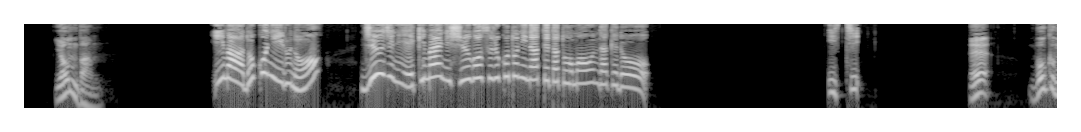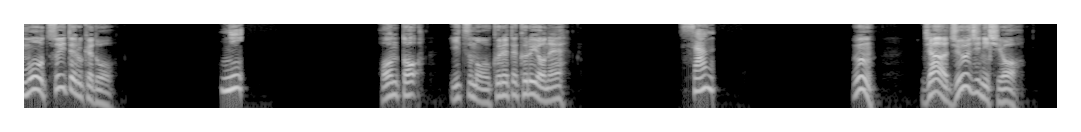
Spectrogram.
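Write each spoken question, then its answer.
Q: 今どこにいるの?10時に駅前に集合することになってたと思うんだけど。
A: 1: え、僕もう着いてるけど。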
